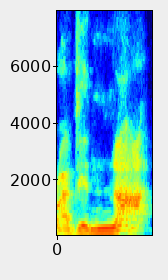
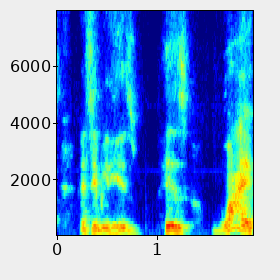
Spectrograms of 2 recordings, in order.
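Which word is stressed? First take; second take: not; wife. First: The stress falls on the word not. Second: The stress falls on the word wife. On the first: It is a firm denial. "It's an emphatic denial" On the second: It may have been a different victim. "It could have been his child"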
